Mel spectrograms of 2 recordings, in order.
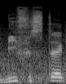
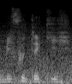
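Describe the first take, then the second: First: It is pronounced with English sounds. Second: It is pronounced with Japanese sounds.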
